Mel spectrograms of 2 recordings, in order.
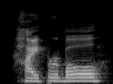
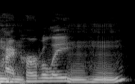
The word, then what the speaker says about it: hyperbole: Another one, hyperbole instead of hyperbole.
